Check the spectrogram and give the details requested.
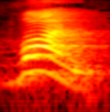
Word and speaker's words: one: o is pronounced as here the word is pronounced as one one means w so w in one we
